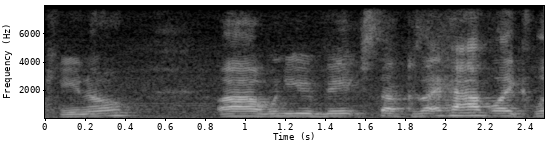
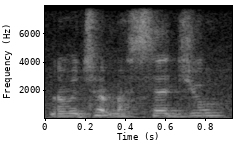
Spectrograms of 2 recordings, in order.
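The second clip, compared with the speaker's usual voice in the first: mock-British accent; imitated British voice; faster than usual.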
